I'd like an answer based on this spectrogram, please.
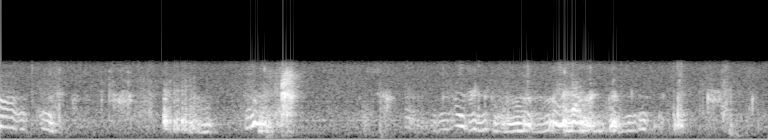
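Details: Pug making a very strange noise while playing: rough, throaty growls and snorting grumbles that come in uneven bursts over several seconds, with people talking in the background.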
